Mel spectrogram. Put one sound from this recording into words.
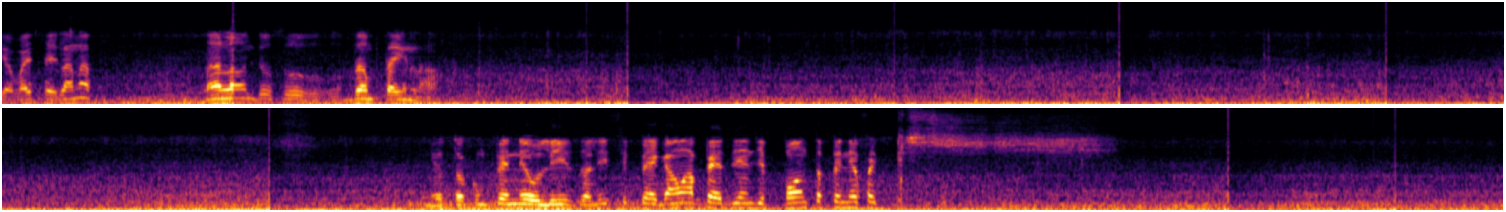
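A heavy truck engine rumbles low and steady while driving.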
